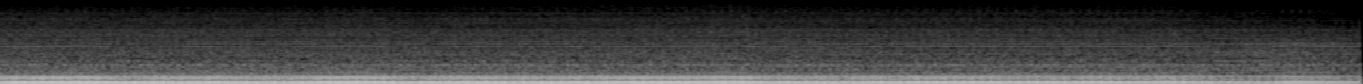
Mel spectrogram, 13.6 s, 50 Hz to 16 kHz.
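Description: Audi S4 B8's supercharged 3.0 V6 idling steadily after a cold start, heard at its stock exhaust tips as an even low hum. It grows a little fainter near the end.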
